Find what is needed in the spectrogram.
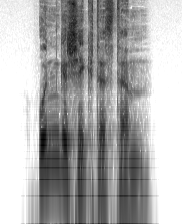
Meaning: strong dative masculine/neuter singular superlative degree of ungeschickt
- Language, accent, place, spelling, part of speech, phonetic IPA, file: German, Germany, Berlin, ungeschicktestem, adjective, [ˈʊnɡəˌʃɪktəstəm], De-ungeschicktestem.ogg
